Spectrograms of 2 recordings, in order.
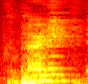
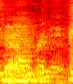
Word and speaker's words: Kaepernick: But I know about, you know, what's happening with, you know, Kaepernick. That's how you say it. – Kaepernick.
